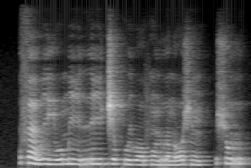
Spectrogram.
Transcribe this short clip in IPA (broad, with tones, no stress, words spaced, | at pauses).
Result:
sɛ˦˨βi˦˨ juː˨˦miː˨ riː˦ d͡ʒɪ˦kʷi˨βo˨fũ˨ rʊ˨noː˦ʃĩ˨ | ʃu˨r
